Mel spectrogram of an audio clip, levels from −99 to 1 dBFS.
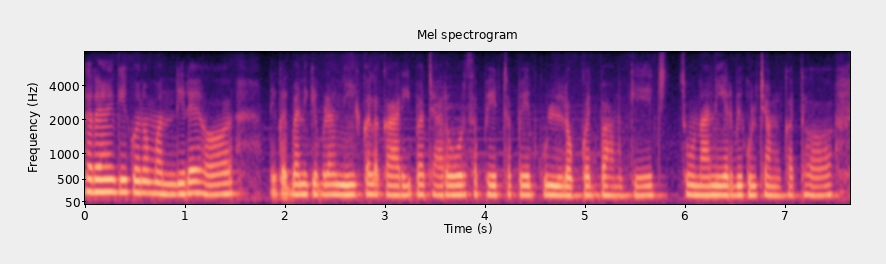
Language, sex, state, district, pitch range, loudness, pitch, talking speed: Hindi, female, Uttar Pradesh, Varanasi, 185-200 Hz, -16 LUFS, 190 Hz, 210 wpm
